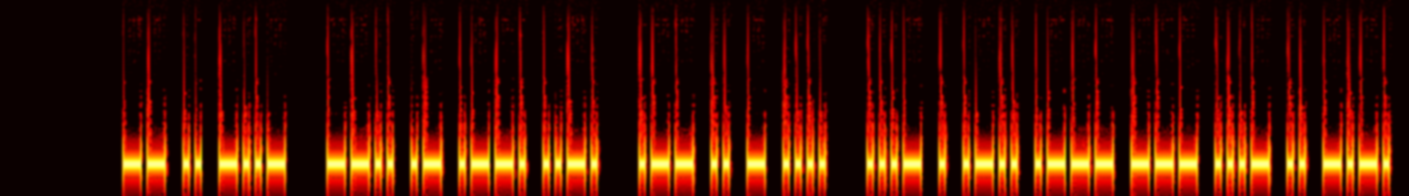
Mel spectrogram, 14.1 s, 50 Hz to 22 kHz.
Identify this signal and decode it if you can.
Morse code, heard as a keyed tone, about 21 wpm, 700 Hz. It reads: MIX ZAPF WITH VELJOVIC
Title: Pangram Challenge v2 - 20wpm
